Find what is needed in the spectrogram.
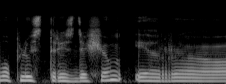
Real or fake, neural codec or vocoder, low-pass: real; none; 9.9 kHz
